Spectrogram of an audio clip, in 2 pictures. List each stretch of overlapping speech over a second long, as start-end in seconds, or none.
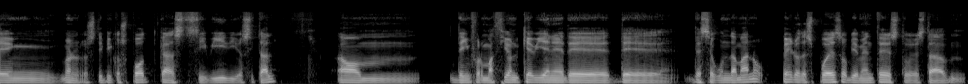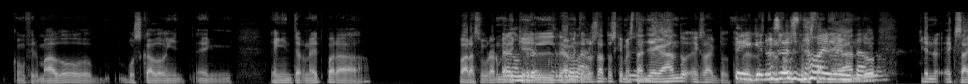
14.7-16.3, 16.9-18.4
